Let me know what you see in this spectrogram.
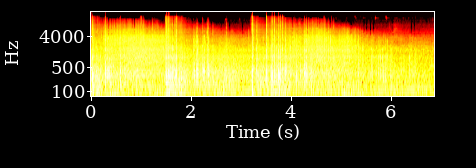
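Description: Fireworks display: aerial shells bursting with sharp bangs, the two loudest about a second and a half and three seconds in, over a dense run of small pops and crackles that dies away near the end.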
